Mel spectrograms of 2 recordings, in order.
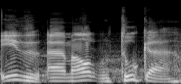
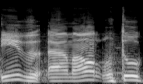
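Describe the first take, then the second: First: The phrase ends with a final vowel sound. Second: The phrase ends on a bare consonant. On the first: The reader continues without stopping. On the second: The reader stops at this word.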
